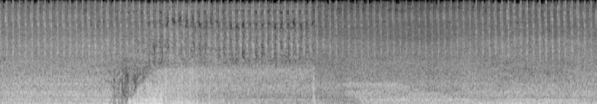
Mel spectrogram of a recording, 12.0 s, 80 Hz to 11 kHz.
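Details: 2000 Ford Ranger XLT engine, two days after repair: fast, steady ticking knock, about four per second, through idle and a brief rev; internal knock of unknown cause.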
